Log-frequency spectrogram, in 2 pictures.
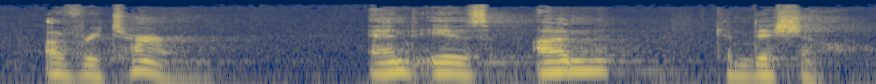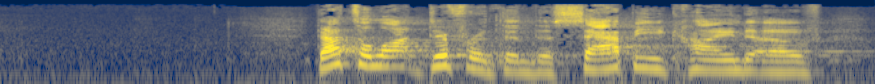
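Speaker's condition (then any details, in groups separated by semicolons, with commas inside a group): No condition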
